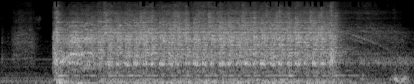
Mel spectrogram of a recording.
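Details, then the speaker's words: Chevy 350 small-block V8 in a Toyota Land Cruiser HJ75 Troopy, after head and rocker work: about three seconds of fast uneven starter cranking that never catches; distributor turns clockwise but plug leads were fitted counterclockwise, also explaining the backfire. "it goes clockwise and I'll put the leads on counterclockwise that's what I did explains the black explains the backfire"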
